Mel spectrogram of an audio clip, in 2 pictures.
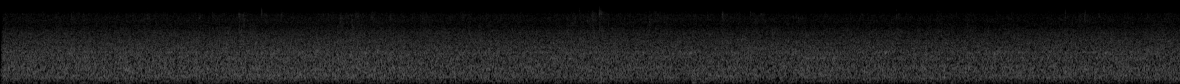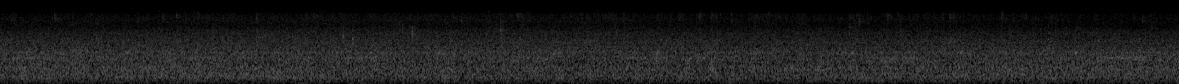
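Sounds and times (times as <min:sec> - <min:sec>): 
afternoon rain at a country house: 0:00.0 - 0:23.5.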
